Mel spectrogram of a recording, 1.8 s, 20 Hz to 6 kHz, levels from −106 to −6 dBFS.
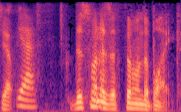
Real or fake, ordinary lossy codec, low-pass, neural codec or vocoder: fake; AAC, 32 kbps; 5.4 kHz; codec, 16 kHz, 1.1 kbps, Voila-Tokenizer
